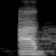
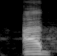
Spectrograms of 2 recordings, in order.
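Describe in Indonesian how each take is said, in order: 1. Bunyi t diakhiri dengan hembusan udara yang ringan. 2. Bunyi t diakhiri dengan hembusan udara yang ringan.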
